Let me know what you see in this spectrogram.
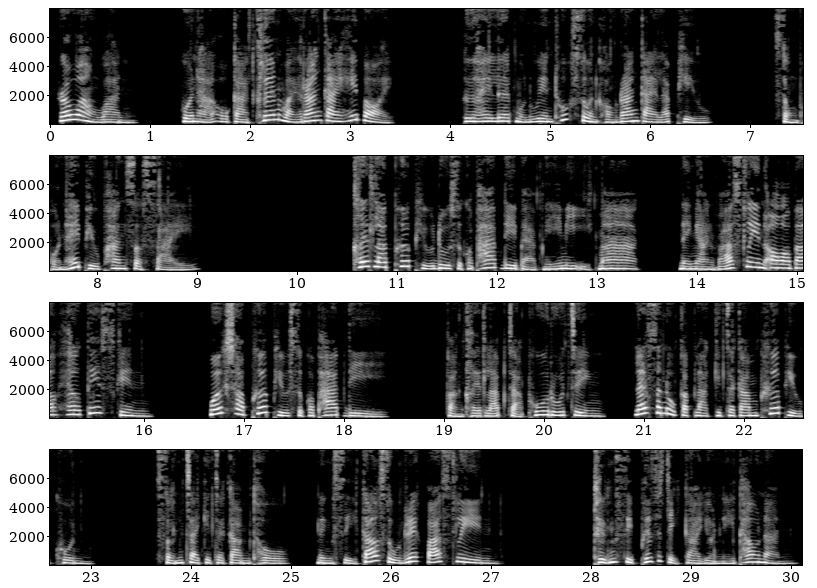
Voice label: thai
